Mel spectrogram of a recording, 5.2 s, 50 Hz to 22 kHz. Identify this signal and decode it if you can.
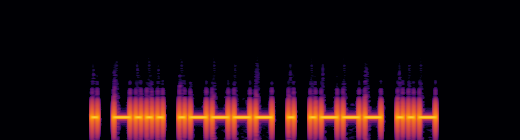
Morse code, heard as a keyed tone, about 22 wpm, 700 Hz. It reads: EB1EJU
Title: DXCC-100 Call Signs - 6 Characters - 22wpm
